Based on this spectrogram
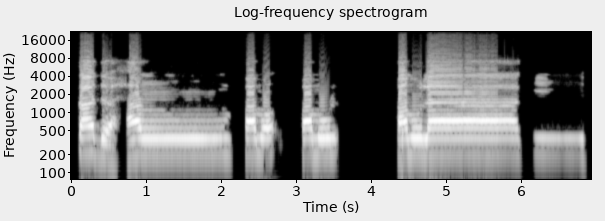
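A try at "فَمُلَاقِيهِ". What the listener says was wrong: জি, মাশাআল্লাহ।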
